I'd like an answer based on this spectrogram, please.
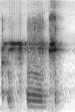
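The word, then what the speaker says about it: Kucinich: Um, I did participate in a rally protest outside of the uh environmental protection agency years ago with Dennis Cassinich and uh right Dennis you said it right.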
